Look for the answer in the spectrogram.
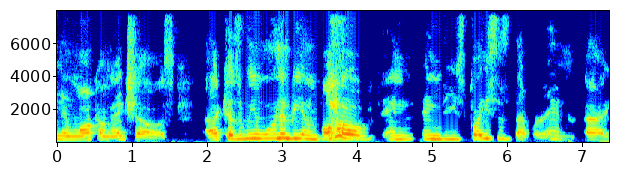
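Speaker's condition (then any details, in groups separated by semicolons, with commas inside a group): Cerebral palsy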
